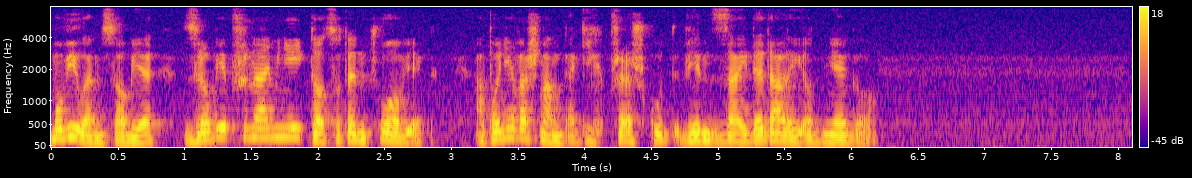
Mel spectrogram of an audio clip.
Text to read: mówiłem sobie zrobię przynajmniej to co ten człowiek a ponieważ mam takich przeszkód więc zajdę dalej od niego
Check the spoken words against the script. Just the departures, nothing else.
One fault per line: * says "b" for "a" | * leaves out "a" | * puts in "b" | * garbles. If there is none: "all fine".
all fine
